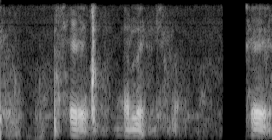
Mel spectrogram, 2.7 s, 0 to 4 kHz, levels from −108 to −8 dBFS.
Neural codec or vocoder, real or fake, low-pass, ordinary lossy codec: codec, 16 kHz, 16 kbps, FunCodec, trained on Chinese and English, 50 frames a second; fake; 3.6 kHz; none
